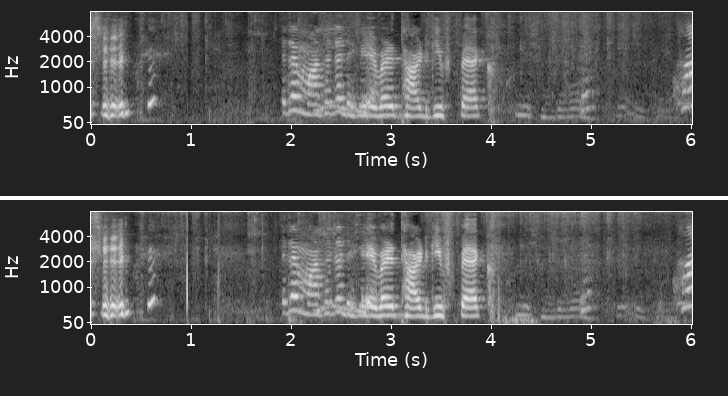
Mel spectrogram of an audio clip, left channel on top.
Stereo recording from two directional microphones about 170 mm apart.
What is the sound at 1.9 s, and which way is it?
Speech, 20° left (ahead or behind).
